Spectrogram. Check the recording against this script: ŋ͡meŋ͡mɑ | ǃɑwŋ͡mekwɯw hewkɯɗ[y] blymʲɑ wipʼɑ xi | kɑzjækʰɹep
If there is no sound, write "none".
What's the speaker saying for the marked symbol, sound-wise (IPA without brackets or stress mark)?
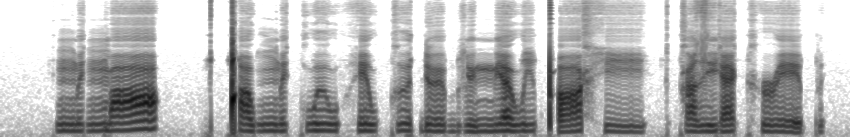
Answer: ø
